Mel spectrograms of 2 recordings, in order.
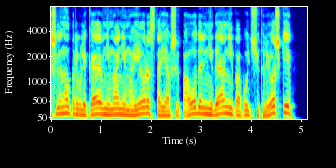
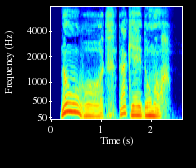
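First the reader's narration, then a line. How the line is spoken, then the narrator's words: Philosophical sigh. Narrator (Russian): философски вздохнул Лешка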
